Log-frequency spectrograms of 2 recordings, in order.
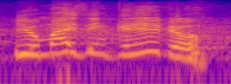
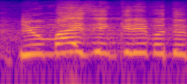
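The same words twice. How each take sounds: The two takes are said the same way.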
